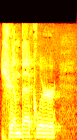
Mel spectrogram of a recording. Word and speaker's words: Schembechler: Schembechler, how do you pronounce Schembechler.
